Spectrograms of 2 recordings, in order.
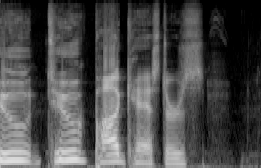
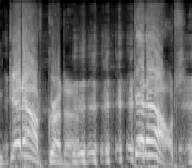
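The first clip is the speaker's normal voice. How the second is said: higher, louder yelling at Greta; mock yell; 5 semitones higher, 4 dB louder than usual. Shouting at Greta to leave the room, loud mock yell. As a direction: shoo her out with a yell.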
